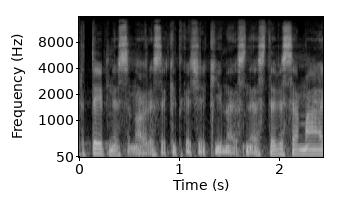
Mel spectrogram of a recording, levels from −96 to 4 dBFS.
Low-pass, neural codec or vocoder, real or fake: 14.4 kHz; none; real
